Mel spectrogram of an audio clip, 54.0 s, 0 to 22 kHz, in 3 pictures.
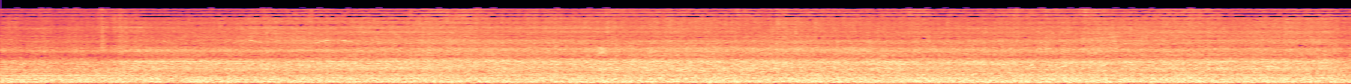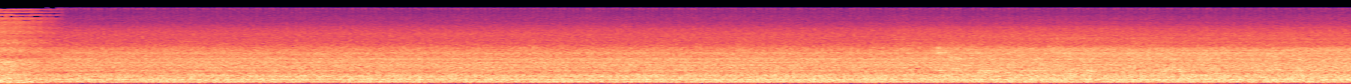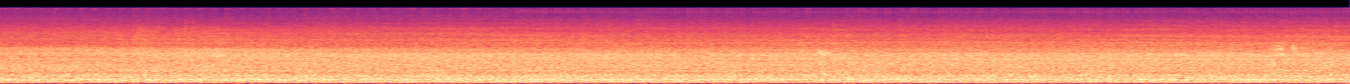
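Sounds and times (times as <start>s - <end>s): water rushing from hoses: 0.0s - 19.0s
fire engine pumps humming: 0.0s - 54.0s.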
